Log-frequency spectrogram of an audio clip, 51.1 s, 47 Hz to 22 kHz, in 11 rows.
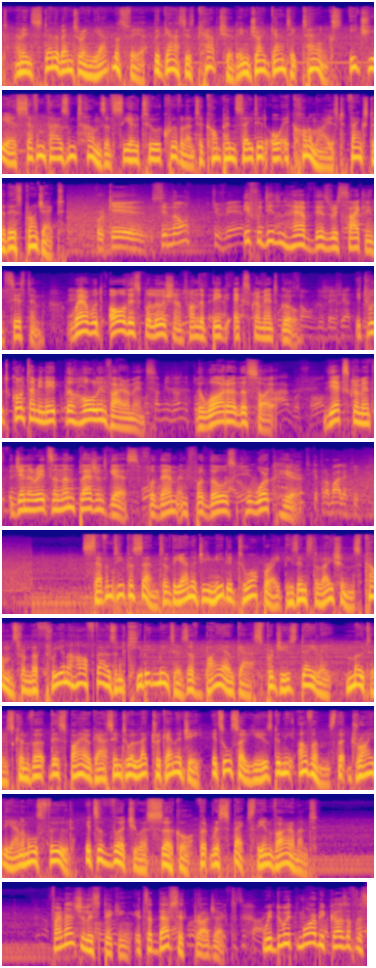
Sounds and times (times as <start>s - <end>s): Speech: 0.0s - 27.8s, 29.0s - 45.8s, 47.0s - 51.0s.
